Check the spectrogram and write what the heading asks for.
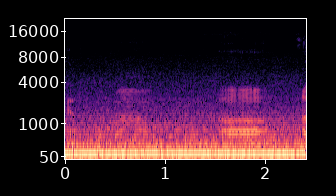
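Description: Steady low drone of a passenger van's engine and road noise heard inside the cabin, with a short voice near the end.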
